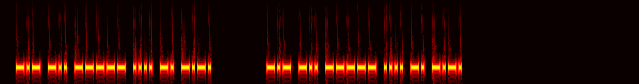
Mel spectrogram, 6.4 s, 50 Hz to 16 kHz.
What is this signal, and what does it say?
Morse code, heard as a keyed tone, about 44 wpm, 700 Hz. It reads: KD0HNC KD0HNC
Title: USA Call Signs - 6 Characters - Repeated 2x - 45wpm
